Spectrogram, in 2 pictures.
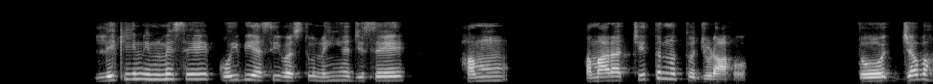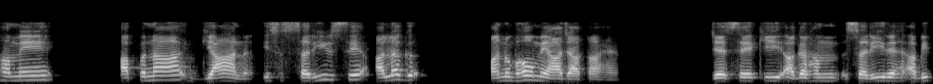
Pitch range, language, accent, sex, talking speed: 160-250 Hz, Hindi, native, male, 115 wpm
